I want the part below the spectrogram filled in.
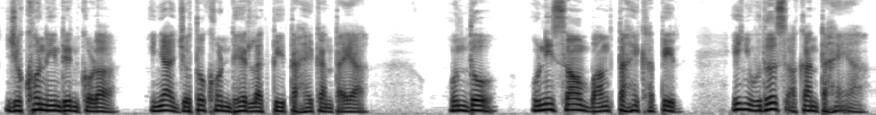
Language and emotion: Santali, sad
